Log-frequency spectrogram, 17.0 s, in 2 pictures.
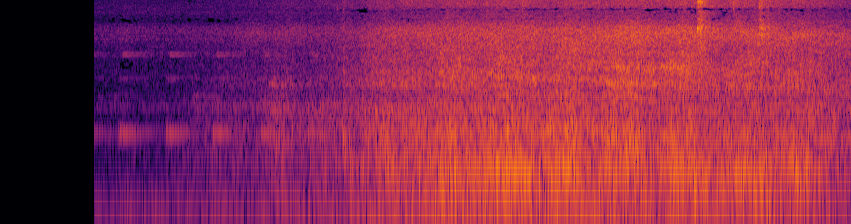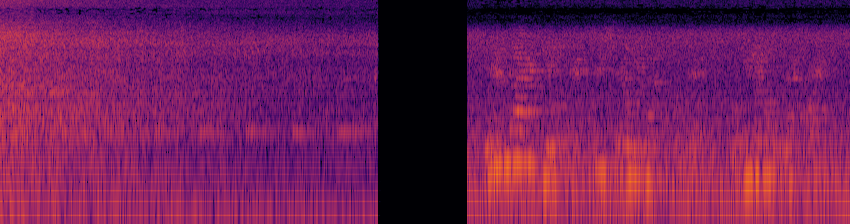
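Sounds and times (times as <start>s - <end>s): train wheels rushing on rail: 1.9s - 11.4s.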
